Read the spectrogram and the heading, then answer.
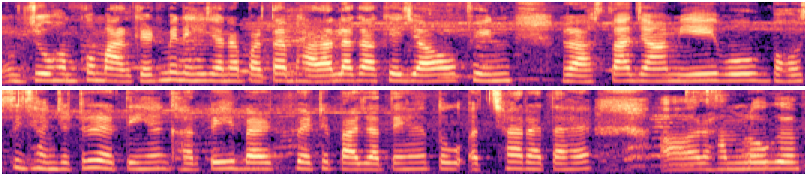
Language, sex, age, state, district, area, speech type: Hindi, female, 45-60, Uttar Pradesh, Mirzapur, rural, spontaneous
